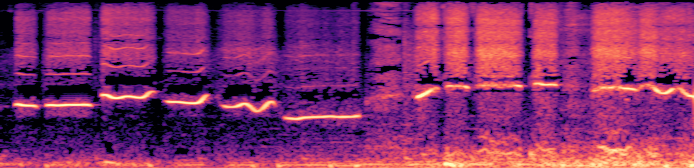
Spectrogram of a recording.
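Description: Someone whistles a tune: a clear, high melody of short and held notes, some wavering, with brief pauses between phrases and no talking.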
